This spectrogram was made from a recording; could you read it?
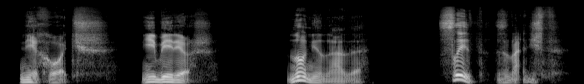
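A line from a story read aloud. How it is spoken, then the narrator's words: Grumbling. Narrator (Russian): проворчал он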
